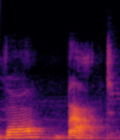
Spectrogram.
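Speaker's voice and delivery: slow "वॉम्बैट", वॉम and बैट held apart; syllable by syllable. Shown as a demonstration. Teacher models breaking a long word, slowly in syllables. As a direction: stretch "वॉम्बैट" into two separate beats. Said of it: "syllable को break कर दीजिए".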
